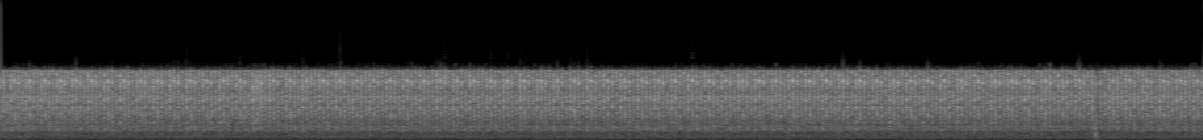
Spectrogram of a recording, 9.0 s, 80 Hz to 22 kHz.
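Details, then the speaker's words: 2012 Chevy Cruze 1.4L idling after new spark plugs and ignition coil assembly for a P0304 cylinder 4 misfire from corroded plug connections: even, steady idle with no stumble or skipped beats over hiss, smooth on all cylinders, warming up. "Sounds like it's running pretty smooth. I'll take it for a drive and check it out under load. Let it warm up a little bit first."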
